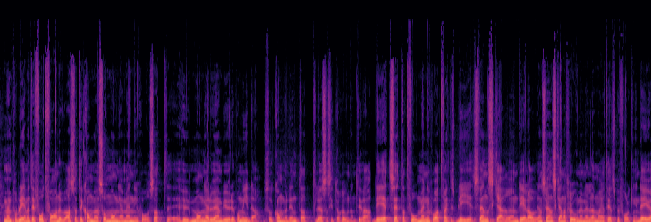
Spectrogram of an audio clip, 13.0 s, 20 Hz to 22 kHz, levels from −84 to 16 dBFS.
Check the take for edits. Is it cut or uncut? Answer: cut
